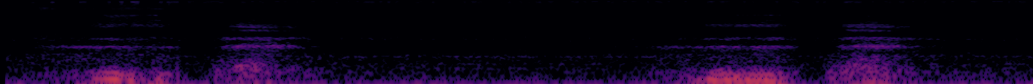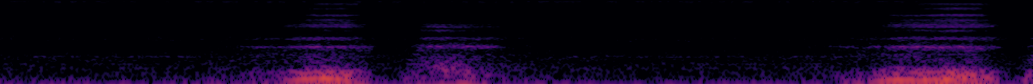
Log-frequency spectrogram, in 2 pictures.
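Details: Low rumbling snores during sleep, each with a softer second part, repeating about every three seconds: ordinary snoring.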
